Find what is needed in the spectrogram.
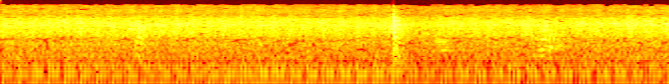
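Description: Band sawmill's engine running steadily with a fast, even low pulse, the saw not cutting. A single sharp knock about halfway through.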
